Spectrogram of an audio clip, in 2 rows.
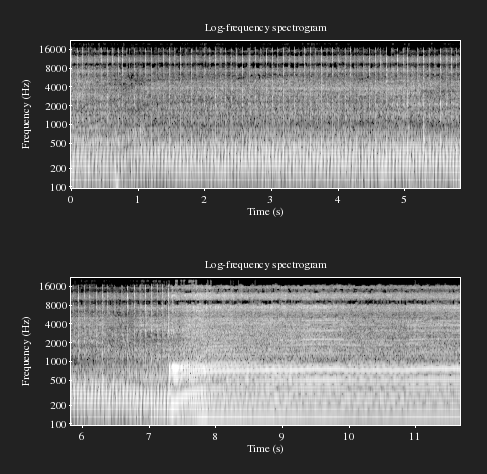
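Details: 2011 Stihl SH85 shredder-vac leaf blower after new spark plug, new fuel filter, slight carb adjustment and fresh mix, started on half choke: rough choked running steadies into a clean, even high buzz; normal running.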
